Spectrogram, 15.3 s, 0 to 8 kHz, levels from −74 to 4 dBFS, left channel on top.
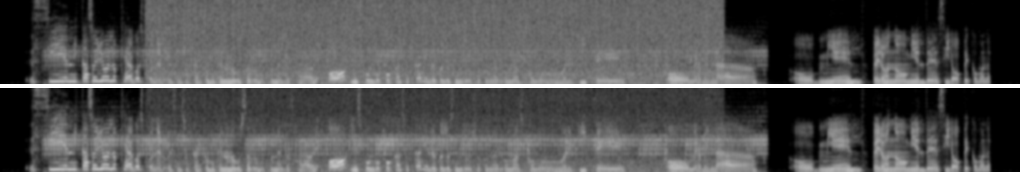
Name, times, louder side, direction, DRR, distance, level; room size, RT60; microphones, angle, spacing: voice 1, 0.4-9.7 10.0-11.4 11.9-14.9, right 2 dB, 15° right, 0.8 m, -21 dB
sound 1, 0.6-11.5, right 8 dB, 45° right, 5.4 m, -29 dB
sound 2, 2.2-10.9, left 8 dB, 50° left, 0.6 m, -28 dB
head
